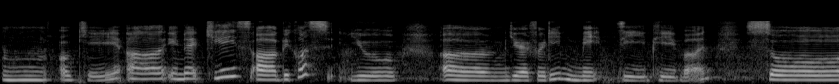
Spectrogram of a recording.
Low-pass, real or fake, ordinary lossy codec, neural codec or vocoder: none; fake; none; codec, 16 kHz, 4 kbps, FunCodec, trained on Chinese and English, 50 frames a second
